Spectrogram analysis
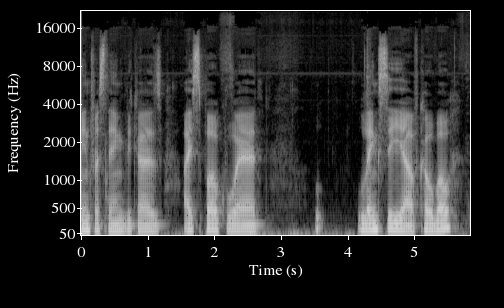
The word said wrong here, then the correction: Lixin: I hope I didn't mispronounce his name. Lixin. I said Linksy. Lixin.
